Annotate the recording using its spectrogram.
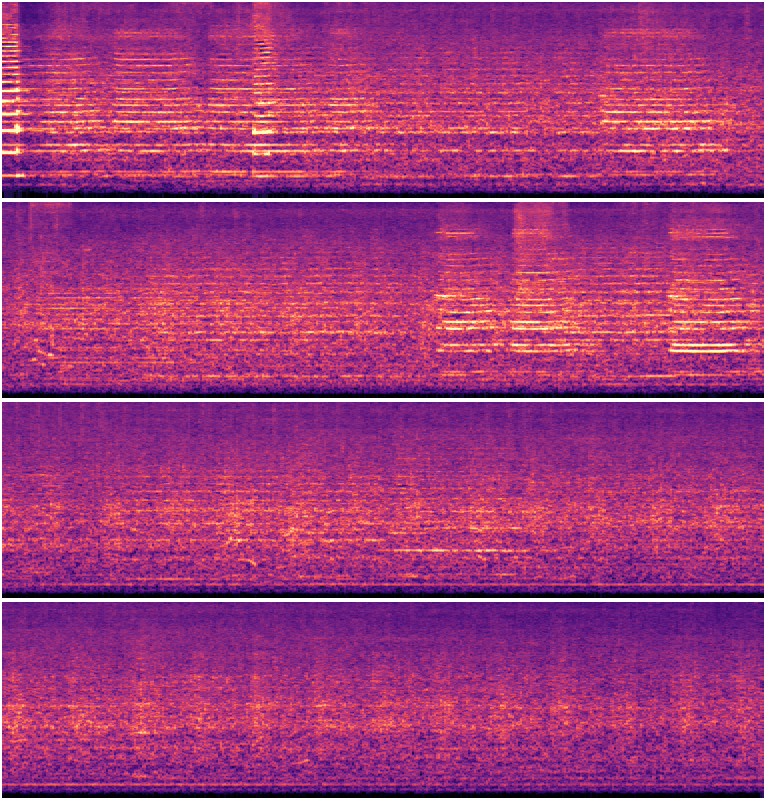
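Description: Lorry horns honking in bursts, at the start, briefly about two and a half seconds in, and again for a few seconds around the middle, over the steady hum of idling truck engines and crowd chatter.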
